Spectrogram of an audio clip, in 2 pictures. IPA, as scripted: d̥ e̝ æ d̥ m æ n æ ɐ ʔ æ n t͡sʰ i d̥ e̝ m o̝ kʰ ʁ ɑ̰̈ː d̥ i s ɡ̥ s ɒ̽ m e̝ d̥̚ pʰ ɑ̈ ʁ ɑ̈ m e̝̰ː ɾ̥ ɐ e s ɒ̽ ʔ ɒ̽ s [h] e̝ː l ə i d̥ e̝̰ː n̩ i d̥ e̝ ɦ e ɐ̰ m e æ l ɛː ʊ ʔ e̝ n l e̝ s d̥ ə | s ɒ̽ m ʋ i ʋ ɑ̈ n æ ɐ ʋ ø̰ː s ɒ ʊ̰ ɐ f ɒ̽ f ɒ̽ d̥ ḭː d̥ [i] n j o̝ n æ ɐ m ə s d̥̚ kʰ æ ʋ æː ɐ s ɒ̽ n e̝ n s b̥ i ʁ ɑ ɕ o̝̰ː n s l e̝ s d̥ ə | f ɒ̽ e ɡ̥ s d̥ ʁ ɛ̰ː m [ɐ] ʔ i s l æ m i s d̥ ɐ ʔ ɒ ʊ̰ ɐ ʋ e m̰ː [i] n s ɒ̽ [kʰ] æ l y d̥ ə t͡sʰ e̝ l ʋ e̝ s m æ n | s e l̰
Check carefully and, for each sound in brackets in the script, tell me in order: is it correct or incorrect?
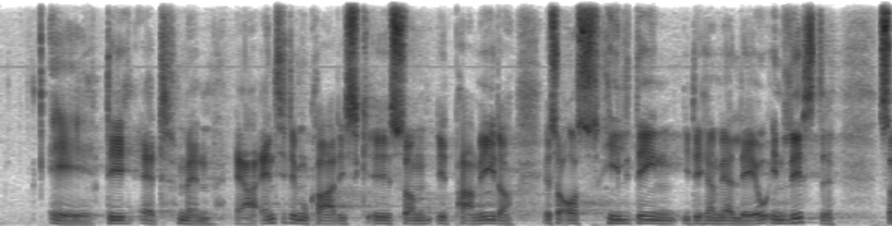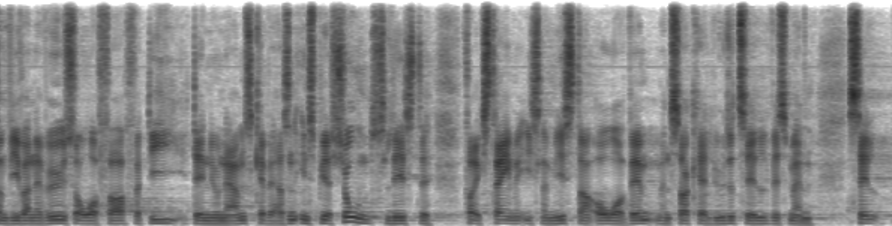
correct, incorrect: e, incorrect: ə, incorrect: æ, correct

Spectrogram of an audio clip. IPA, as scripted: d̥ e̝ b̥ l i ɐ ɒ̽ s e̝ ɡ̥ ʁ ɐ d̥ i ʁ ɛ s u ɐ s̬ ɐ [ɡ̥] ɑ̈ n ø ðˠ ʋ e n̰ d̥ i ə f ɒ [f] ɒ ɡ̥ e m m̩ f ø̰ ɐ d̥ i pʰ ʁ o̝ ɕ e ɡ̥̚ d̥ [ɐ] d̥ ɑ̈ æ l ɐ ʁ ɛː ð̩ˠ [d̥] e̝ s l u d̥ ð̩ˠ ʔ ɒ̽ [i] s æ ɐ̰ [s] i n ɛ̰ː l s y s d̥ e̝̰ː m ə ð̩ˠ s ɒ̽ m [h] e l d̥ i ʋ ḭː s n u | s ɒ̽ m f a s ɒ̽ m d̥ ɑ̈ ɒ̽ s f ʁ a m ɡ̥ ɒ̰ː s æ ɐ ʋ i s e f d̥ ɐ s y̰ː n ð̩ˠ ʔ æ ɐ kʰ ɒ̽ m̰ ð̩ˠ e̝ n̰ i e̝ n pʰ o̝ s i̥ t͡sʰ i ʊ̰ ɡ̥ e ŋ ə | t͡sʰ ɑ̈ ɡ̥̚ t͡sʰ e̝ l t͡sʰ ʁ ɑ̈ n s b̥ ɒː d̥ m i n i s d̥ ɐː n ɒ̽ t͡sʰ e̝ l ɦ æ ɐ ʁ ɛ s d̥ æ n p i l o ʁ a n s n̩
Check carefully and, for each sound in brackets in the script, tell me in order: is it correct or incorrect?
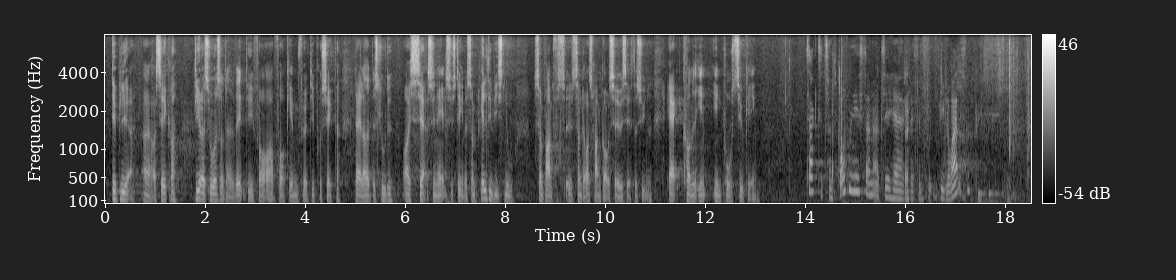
incorrect: d̥, correct, correct, incorrect: b̥, correct, correct, correct

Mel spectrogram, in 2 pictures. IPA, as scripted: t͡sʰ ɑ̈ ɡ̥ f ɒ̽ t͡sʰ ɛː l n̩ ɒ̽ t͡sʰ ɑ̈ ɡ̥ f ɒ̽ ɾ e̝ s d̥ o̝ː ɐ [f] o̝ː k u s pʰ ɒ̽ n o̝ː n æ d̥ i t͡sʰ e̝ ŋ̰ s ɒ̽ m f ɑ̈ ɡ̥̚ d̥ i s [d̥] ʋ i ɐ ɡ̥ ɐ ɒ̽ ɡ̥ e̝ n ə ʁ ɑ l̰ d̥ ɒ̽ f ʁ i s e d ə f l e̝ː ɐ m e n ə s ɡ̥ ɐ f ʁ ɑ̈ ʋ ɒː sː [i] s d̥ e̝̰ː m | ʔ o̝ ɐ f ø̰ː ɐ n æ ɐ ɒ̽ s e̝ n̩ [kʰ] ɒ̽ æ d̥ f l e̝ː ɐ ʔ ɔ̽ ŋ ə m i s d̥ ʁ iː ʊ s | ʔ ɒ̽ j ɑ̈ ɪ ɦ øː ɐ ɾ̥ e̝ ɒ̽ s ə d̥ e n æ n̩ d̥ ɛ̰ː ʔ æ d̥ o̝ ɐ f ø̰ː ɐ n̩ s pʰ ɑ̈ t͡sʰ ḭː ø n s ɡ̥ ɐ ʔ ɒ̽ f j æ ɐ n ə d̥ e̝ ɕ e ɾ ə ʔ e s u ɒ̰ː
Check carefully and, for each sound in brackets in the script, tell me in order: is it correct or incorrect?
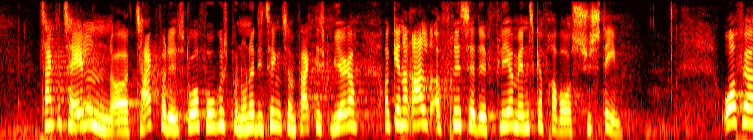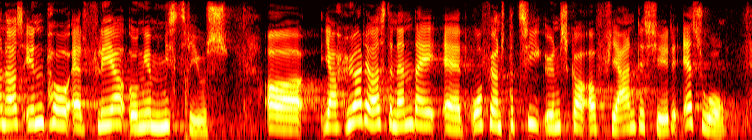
correct, incorrect: ɡ̥, incorrect: y, incorrect: pʰ

